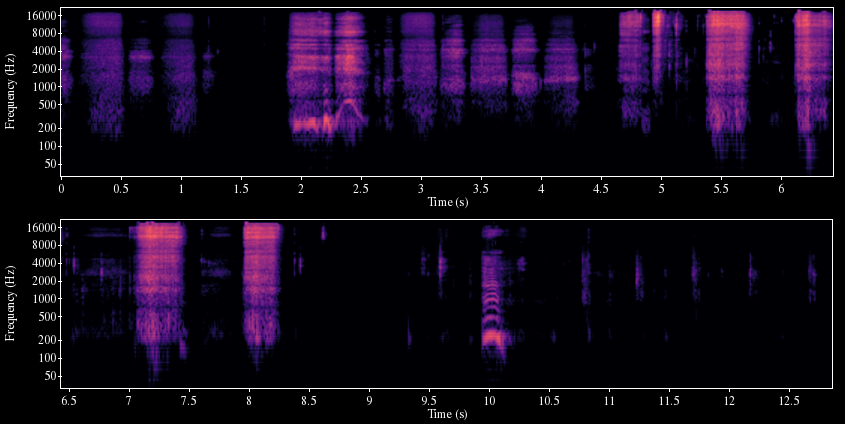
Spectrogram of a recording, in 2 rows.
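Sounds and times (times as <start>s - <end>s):
miso-flavoured instant bagged noodles being slurped: 4.7s - 8.3s.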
